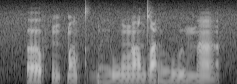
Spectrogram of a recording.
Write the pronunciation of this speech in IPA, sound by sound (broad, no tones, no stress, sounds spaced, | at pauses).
ʌ f ũ k͡p õ tˤ ɡ͡b ɛ̤ w õ dˤ ɛ ɾ o̤ β ɯ m ã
